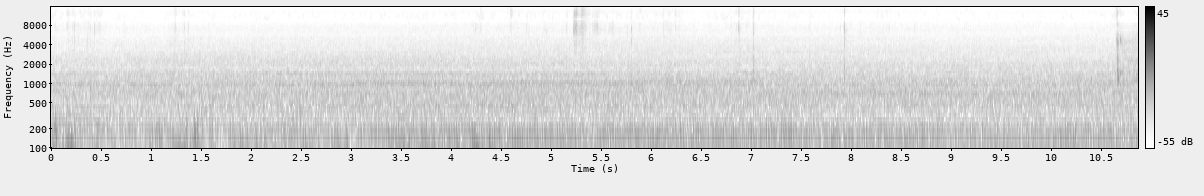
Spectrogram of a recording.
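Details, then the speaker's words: Gree Livo inverter mini split heat pump outdoor unit, two summers' use serving a Phoenix garage, heard close at highest speed: steady very low hum and soft even air rush, no rattles or squeals; runs normally, quiet as a microwave. "There's just a very low hum, very low air noise. Like most inverter mini splits, it's a very quiet unit."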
